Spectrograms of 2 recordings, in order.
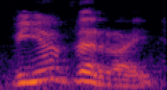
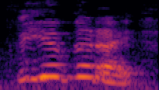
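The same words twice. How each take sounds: First: "Wevery" said the Afrikaans way, VEE-uh-vuh-ray with a v sound; "Wevery" with a v at the start and an ay at the end; Afrikaans word. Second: "Wevery" said again as VEE-uh-vuh-ray, with a v and an ay at the end; "Wevery" with a v at the start and an ay at the end; Afrikaans word. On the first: Showing her viewers, "Wevery" as an Afrikaans word. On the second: Correcting herself for viewers, "Wevery" as Afrikaans. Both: Shown as a demonstration. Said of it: "Wevery in Afrikaans".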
